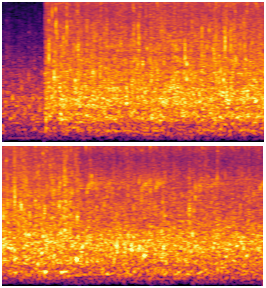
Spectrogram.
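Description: Shallow water trickles and babbles over rocks.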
